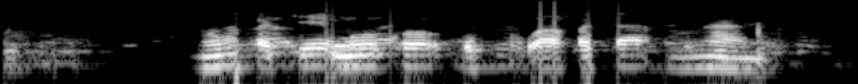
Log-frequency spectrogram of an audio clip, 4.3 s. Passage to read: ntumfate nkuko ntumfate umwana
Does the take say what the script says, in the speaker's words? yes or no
no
